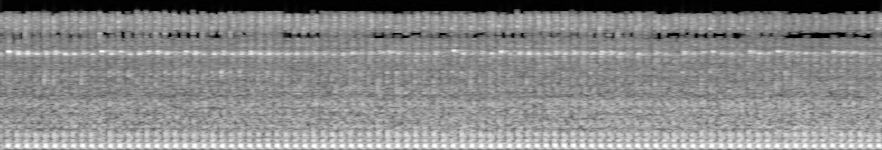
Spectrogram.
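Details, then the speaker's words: Homemade junkyard go-kart small single-cylinder, after a carburetor clean with the air box off. It rattles with steady sharp pops about three or four a second, backfiring heavily. The owner thinks it is running a little lean. "okay well I'd say it's running it's backfiring like crazy which tells me it's running a little lean"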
